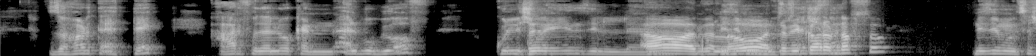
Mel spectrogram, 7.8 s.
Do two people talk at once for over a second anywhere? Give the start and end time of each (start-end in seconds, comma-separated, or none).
4.8-6.4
